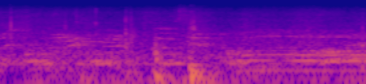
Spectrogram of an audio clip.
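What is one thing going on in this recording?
A doll knocks against a wooden toy crib.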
